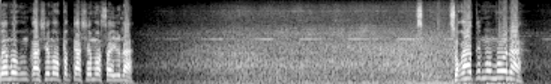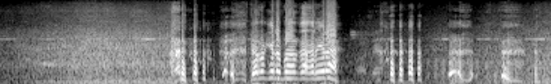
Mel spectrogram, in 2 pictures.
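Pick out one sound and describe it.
A young man talks close by in a cheerful voice.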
